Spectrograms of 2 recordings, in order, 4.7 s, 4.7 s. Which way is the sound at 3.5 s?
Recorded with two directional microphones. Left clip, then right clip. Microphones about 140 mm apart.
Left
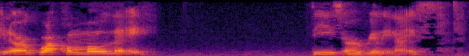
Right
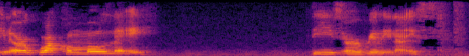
30° left (ahead or behind).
